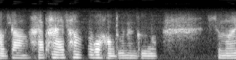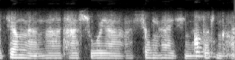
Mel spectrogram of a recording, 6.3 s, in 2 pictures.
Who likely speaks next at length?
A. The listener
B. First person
A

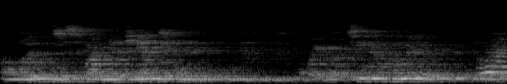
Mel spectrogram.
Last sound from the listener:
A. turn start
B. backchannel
A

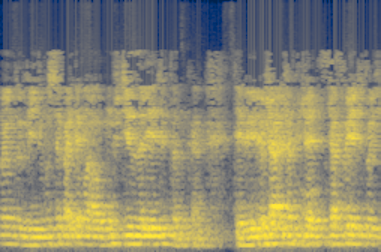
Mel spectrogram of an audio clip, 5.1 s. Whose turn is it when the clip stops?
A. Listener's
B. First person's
B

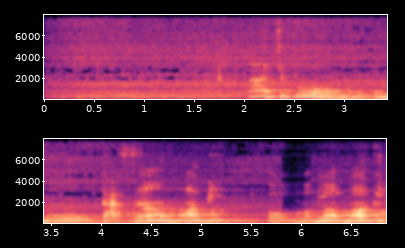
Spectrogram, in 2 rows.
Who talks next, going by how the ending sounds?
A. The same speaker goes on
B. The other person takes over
B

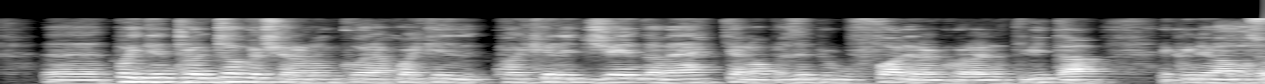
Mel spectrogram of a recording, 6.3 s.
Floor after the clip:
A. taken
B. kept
B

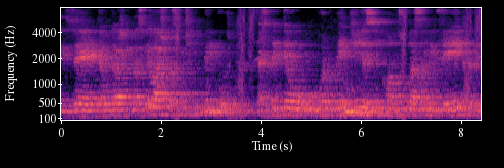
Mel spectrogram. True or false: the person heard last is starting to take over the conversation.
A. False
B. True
A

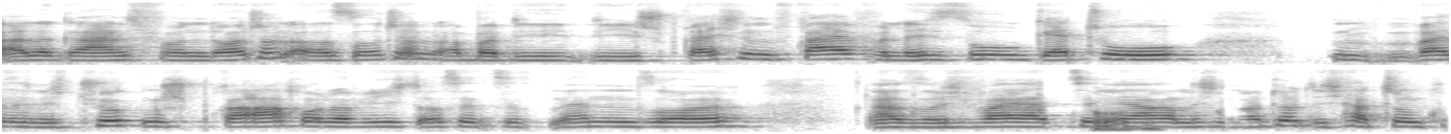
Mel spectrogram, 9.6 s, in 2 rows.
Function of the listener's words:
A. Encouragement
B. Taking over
A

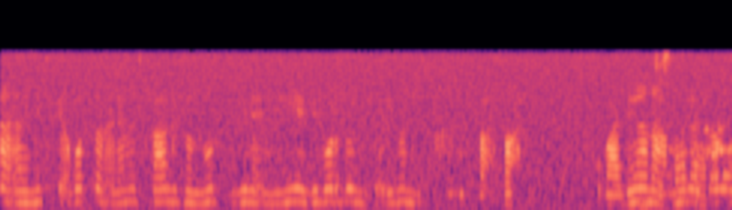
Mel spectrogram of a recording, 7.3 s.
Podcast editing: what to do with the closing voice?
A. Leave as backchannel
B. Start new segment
A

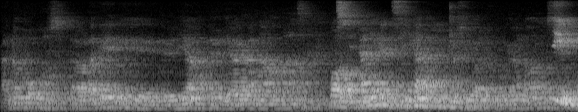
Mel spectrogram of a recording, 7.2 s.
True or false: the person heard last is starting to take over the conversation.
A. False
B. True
B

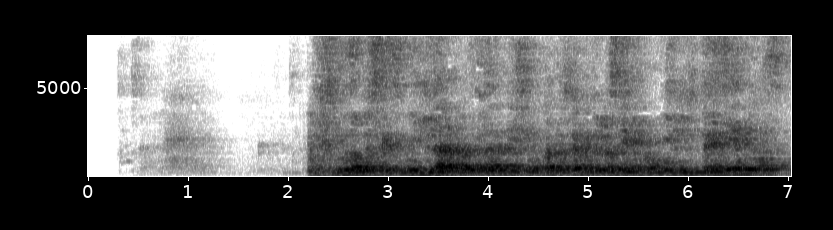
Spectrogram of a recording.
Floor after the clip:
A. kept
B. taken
B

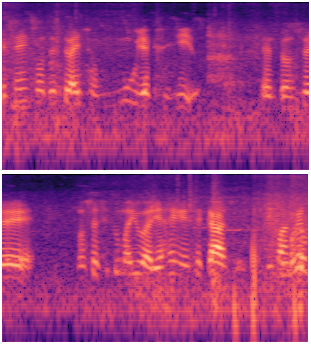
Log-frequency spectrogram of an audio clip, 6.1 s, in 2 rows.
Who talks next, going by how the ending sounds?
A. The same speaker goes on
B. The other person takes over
A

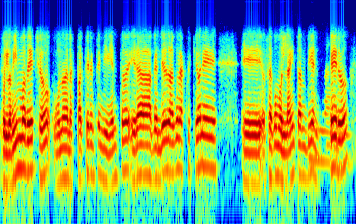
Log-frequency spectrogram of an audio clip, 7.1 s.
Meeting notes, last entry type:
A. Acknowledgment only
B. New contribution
A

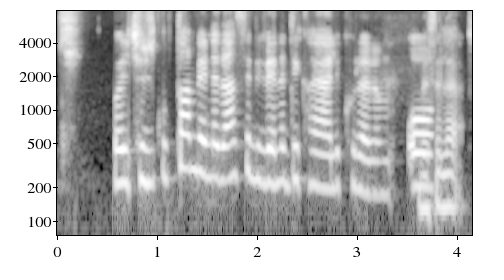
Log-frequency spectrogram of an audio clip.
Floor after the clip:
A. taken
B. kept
B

